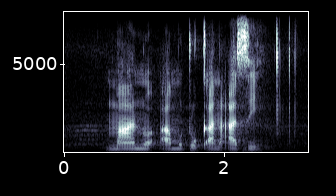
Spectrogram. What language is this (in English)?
Venda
